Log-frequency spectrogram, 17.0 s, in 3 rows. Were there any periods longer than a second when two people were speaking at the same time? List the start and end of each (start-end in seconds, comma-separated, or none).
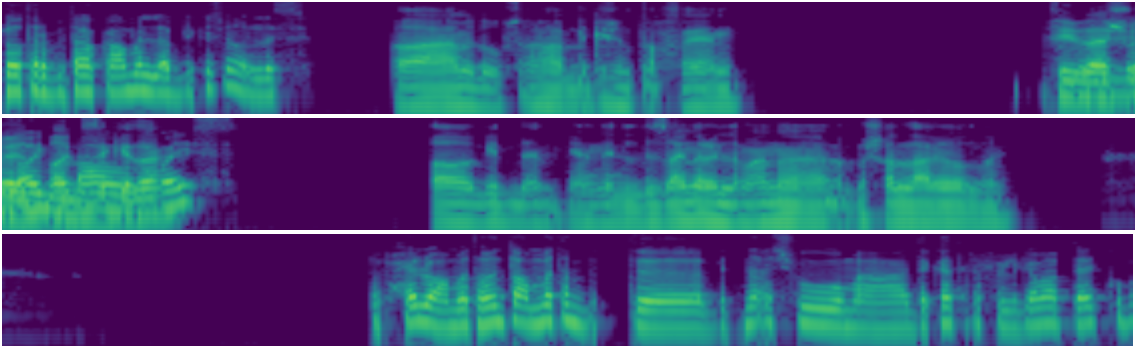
5.3-6.6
